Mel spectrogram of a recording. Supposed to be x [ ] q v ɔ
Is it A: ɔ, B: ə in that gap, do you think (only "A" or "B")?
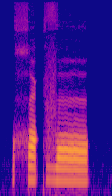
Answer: A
